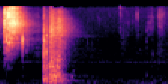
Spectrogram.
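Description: Klein Tools Katapult spring-loaded wire stripper snapping shut and open on injector wire, two sharp clacks about half a second apart, the second the louder.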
